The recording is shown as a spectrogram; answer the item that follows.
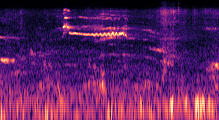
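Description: A bird call: one high, wavering whistle, about a second and a half long, beginning about a second in, faint over low background noise.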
